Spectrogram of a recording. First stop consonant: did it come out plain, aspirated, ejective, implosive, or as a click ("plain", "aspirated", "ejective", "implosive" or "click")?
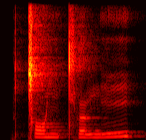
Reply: click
